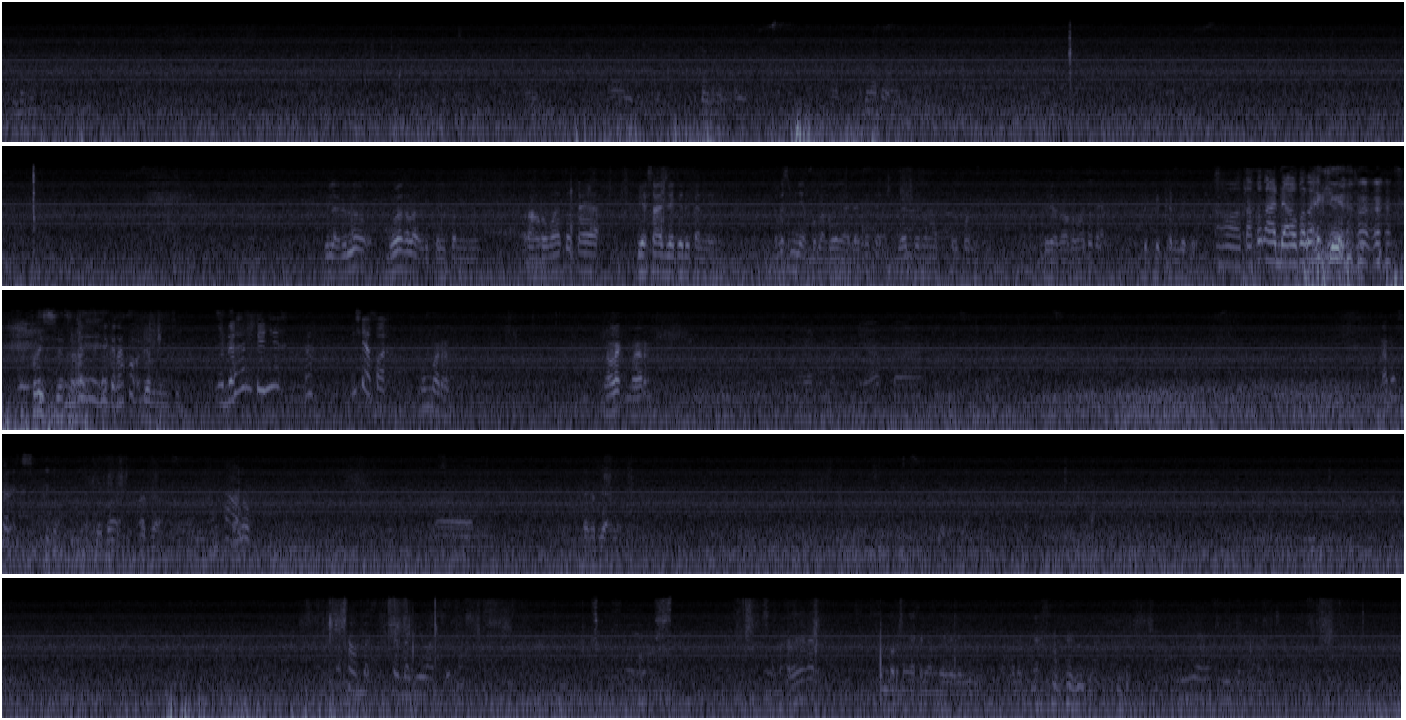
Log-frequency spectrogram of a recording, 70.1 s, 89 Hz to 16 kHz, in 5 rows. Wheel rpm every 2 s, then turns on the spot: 0, 0, 0, 0, 0, 0, 0, 0, 0, 0, 0, 0, 0, 0, 0, 0, 0, 0, 0, 0, 0, 0, 0, 0, 0, 0, 0, 0, 0, 0, 0, 0, 0, 0, 0.
none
